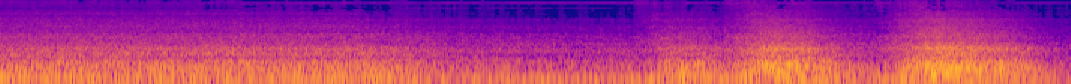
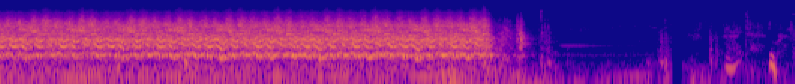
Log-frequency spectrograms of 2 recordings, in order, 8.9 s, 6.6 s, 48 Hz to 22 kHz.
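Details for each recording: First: 1988 Mercury Cougar Foxbody V8, after earlier ignition repair and gas tank cleaning, running on its own fuel system: steady idle, then picks up cleanly on two throttle blips with no misfire or knock; running fine. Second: 1988 Mercury Cougar (Foxbody) after gas-tank cleaning, with 5 gallons of 91 plus cleaner: the starter cranks quickly and evenly for about four seconds with no firing. Fuel pressure is 40 psi, there is spark and no codes, and it starts on starting fluid; owner suspects the fuel injectors.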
